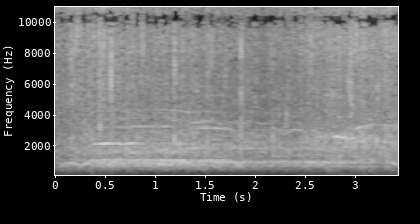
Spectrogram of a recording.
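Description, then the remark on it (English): A large crowd at a Change the Date protest rally in Sydney roars and cheers continuously, a dense wall of voices and applause-like noise, loud and sustained with no single voice standing out. “A large crowd has gathered in Sydney.”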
